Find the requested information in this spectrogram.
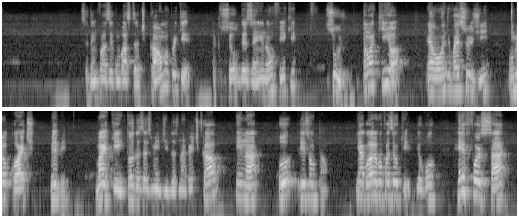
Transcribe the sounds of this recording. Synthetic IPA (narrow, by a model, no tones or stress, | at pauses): oset̪ẽj̃kɪfazeɾkõbast̪ɐ̃nt͡ʃɪ̥kawmɐpoɾkepɾakɪʊsewd̪ezẽɲʊnɐ̃w̃fikɪ | suʒʊẽnt̪ɐ̃w̃akiɔ | ɛõd͡ʒɪvajsuɾʒiɾ | ʊmewkɔɾt͡ʃɪ̥ | bebḛ | maɾkejt̪od̪ɐzɐzmed͡ʒid̪ɐznɐveɾt͡ʃi̥kaw | ɪnɐ | oɾizõnt̪a̰w | ɪaɡɔɾɐevowfazeɾʊkeewvo | hefoɾsaɾ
